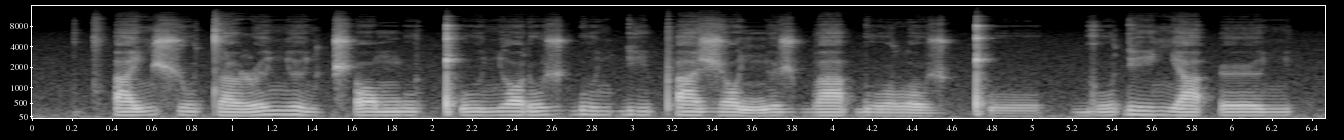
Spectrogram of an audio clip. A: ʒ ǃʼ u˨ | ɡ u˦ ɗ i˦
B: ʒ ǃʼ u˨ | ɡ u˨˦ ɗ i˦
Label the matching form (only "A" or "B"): B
